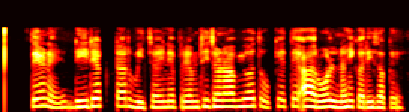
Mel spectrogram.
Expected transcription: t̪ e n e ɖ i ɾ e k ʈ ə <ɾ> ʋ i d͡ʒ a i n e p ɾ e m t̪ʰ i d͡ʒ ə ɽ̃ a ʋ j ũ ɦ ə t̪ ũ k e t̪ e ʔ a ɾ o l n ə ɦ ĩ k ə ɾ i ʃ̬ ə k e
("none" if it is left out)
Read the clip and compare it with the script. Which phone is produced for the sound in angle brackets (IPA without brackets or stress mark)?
ɾ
